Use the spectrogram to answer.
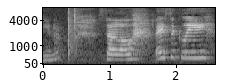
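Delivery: normal talking voice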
